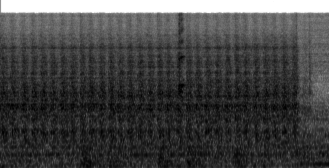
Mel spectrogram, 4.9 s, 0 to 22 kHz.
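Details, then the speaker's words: 1969 Plymouth Barracuda 440 V8 with electric fan and water pump on: steady cranking at about 3.5 beats a second, never fires; zero fuel pressure, owner suspects low fuel or stuck carburettor float. "we have no fuel pressure now I had this problem last year what was it it was just low on fuel or what"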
